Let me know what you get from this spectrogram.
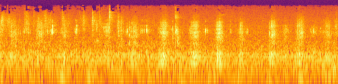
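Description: A person chewing a mouthful of crunchy cereal, Oreo cereal and bran flakes in milk, with irregular crisp crunches.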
